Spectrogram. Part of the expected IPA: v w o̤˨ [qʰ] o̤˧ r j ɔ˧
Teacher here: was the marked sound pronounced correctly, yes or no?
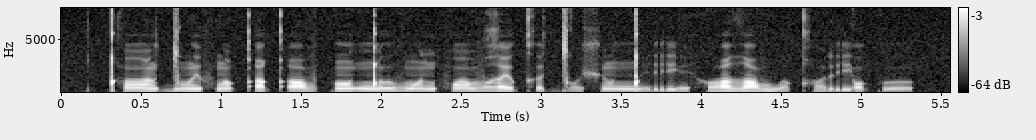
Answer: yes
